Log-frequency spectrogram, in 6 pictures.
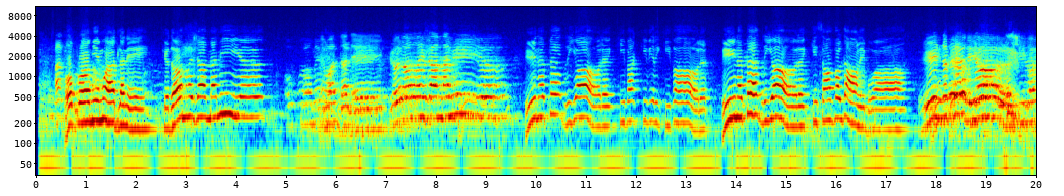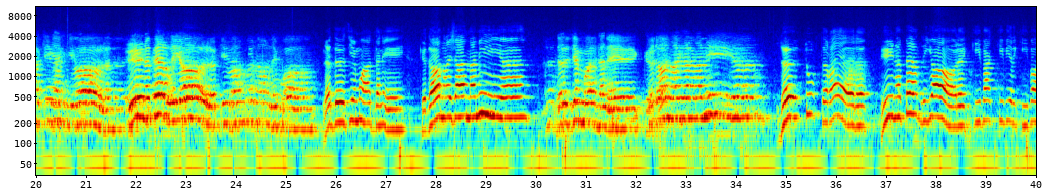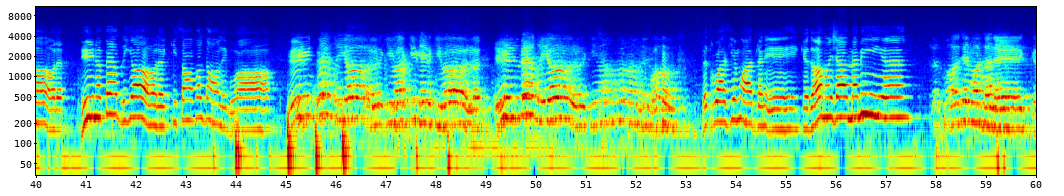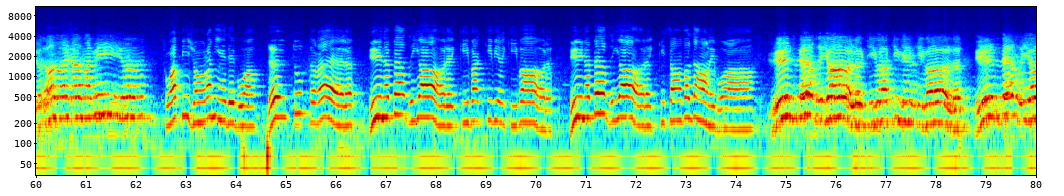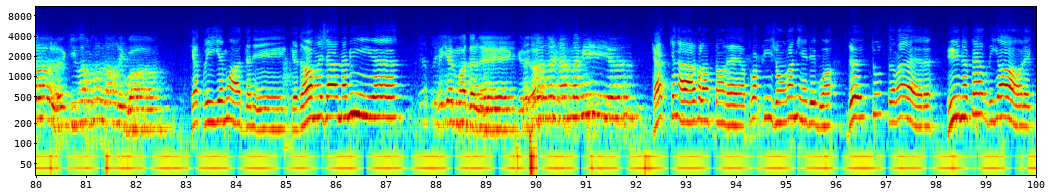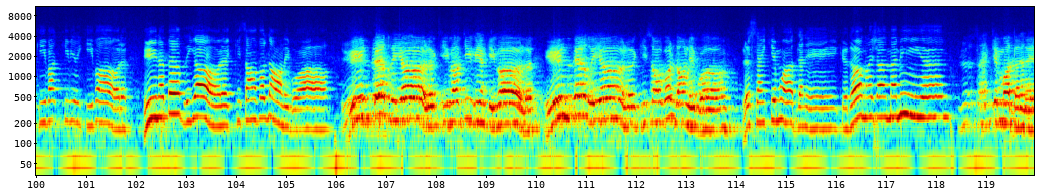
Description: Genre énumérative
à la salle d'Orouët
Pièce musicale inédite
